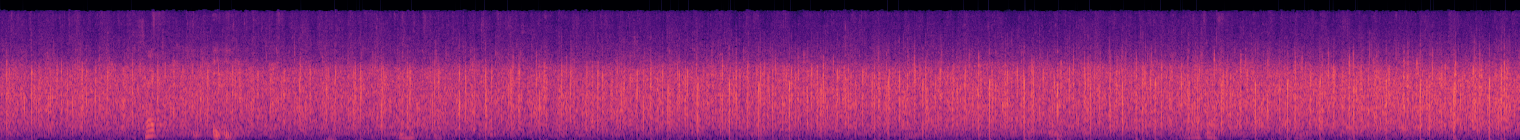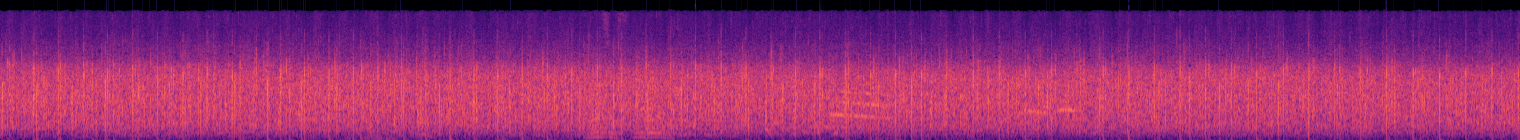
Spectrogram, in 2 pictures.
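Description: Large audience applauding steadily, the clapping swelling louder a few seconds in.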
